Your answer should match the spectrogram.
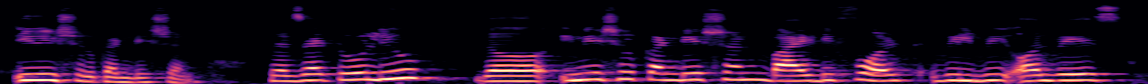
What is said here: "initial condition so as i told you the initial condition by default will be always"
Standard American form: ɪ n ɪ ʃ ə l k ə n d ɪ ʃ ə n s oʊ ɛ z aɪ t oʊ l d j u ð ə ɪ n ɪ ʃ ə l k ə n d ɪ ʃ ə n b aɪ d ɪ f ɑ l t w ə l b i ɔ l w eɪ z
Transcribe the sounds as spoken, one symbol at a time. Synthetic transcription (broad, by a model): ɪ n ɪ ʃ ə l k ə n d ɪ ʃ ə n s oʊ ɛ z aɪ t oʊ l d j u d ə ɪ n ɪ ʃ ə l k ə n d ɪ ʃ ə n b aɪ d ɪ f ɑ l t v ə l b i ɔ l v eɪ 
